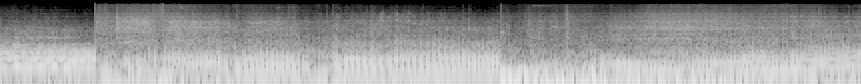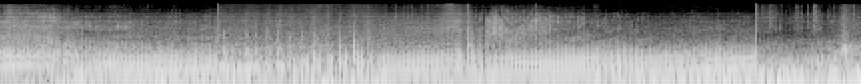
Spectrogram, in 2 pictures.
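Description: Rally car engines revving hard, their pitch repeatedly climbing and dropping as the cars slide on loose dirt, with a hiss of spraying gravel and dust. The sound changes abruptly several times from one car or pass to the next.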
